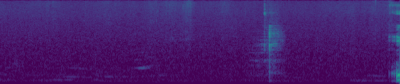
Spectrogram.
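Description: Near silence, broken by a single short, sharp click a little past halfway.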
